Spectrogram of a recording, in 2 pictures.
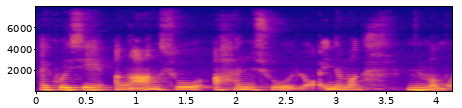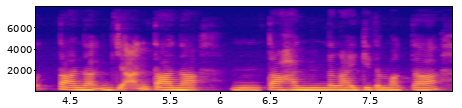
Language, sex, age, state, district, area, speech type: Manipuri, female, 30-45, Manipur, Chandel, rural, spontaneous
